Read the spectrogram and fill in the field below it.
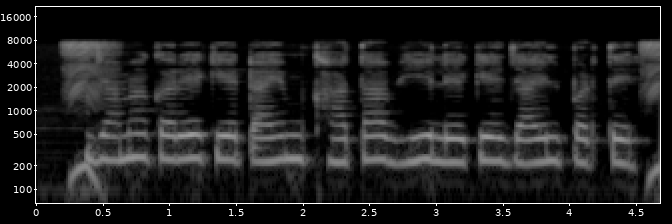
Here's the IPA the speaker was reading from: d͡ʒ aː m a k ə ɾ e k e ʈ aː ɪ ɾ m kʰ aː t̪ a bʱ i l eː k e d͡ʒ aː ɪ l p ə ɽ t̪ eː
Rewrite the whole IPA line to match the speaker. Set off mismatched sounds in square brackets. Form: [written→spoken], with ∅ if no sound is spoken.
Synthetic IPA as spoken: d͡ʒ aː m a k ə ɾ e k e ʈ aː ɪ [ɾ→∅] m kʰ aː t̪ a bʱ i l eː k e d͡ʒ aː ɪ l p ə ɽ t̪ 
